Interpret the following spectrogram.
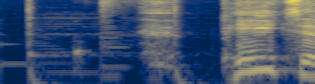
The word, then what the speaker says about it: Petyr: which battles that does petty Baelish not give no Petyr Baelish that's a pronunciation I have a half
